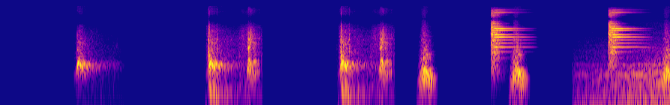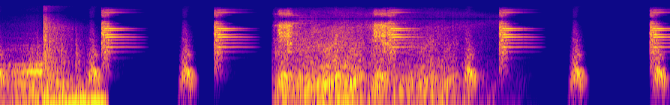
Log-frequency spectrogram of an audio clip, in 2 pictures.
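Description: Fantasy combat sound effects ring out in short bursts.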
